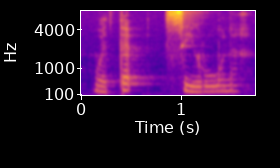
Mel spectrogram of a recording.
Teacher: تَأْ حمزہ پر cut off sound لیکن قلقلہ نہ ہو. وَتَأْسِرُونَ، سی سیٹی والی آواز کے ساتھ.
